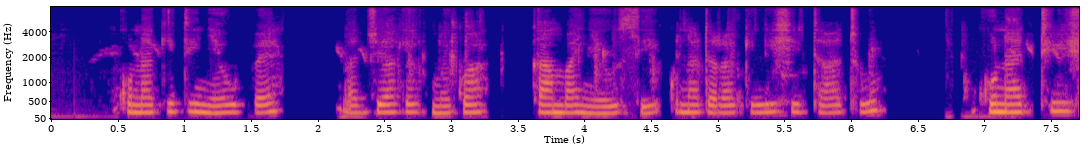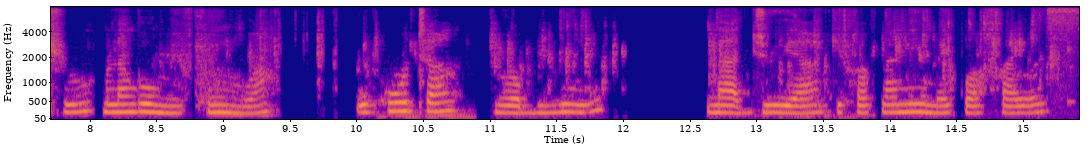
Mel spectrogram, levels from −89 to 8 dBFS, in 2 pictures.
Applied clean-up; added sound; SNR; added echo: none; none; none; none.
